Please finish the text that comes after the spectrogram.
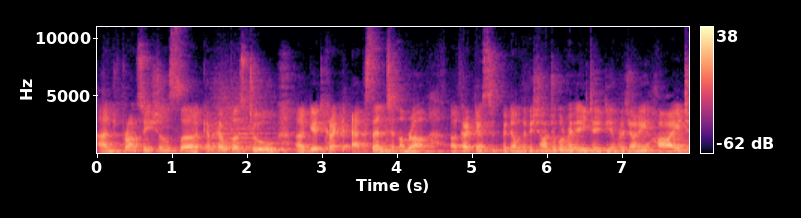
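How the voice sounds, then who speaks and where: A man with a Bangladeshi accent teaching a spoken English lesson, pausing often with fillers and drilling simple sentences. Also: mid-range voice, steady tone, echoey room, slight background noise. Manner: slow, hesitant with many fillers, repeating drill sentences. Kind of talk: classroom lesson mixing Bengali and English.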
